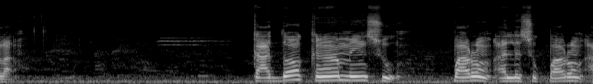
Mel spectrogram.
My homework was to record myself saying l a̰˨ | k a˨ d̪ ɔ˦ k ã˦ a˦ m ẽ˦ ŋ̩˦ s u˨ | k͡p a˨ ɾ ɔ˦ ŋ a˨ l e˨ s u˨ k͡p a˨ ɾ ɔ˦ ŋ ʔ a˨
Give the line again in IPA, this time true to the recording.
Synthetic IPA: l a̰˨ | k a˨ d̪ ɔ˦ k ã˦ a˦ m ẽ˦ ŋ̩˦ s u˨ | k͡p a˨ ɾ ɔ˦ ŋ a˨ l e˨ s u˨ k͡p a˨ ɾ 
